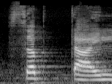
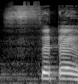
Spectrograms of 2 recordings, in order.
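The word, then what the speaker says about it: subtle: अल्फाज सबटाइल नहीं होता, सटाइल होता है। बी इसमें साइलेंट है और मानी इसका है लतीफ़।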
